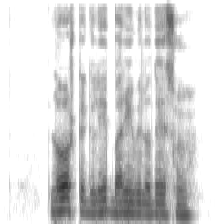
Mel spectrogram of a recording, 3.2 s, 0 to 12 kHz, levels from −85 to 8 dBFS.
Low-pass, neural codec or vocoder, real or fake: 10.8 kHz; codec, 44.1 kHz, 7.8 kbps, DAC; fake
